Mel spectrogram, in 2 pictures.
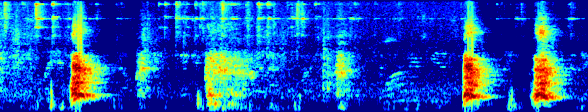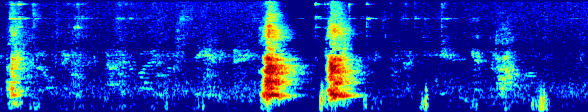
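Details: A one-year-old Great Dane named Horton barks at a hairbrush to defend his family: loud barks in pairs, with quieter grumbles and huffs in the pauses.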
